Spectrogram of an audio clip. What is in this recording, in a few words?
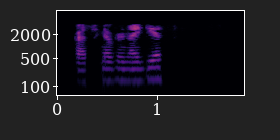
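police dispatch, Scottsdale PD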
